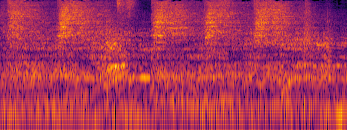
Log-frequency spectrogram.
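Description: Live rock band playing loud heavy rock: electric guitar over a drum kit, continuous.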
